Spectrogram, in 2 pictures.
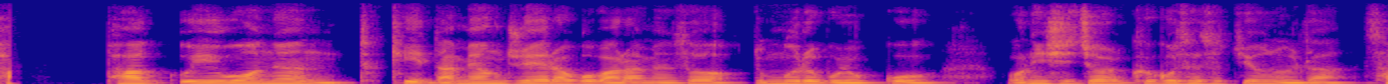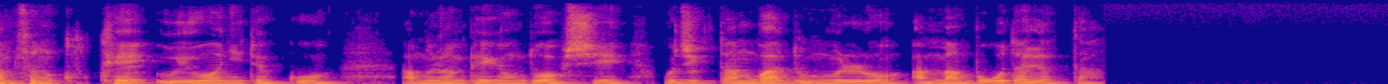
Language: Korean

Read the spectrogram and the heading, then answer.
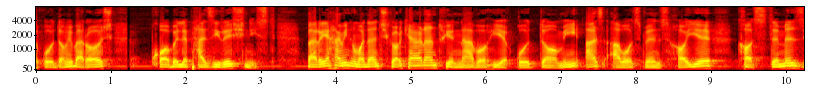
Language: Persian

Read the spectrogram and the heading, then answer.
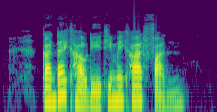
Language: Thai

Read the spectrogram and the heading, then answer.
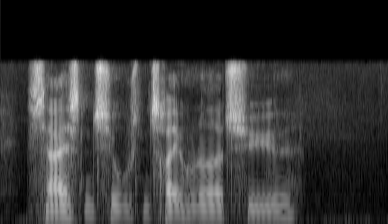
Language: Danish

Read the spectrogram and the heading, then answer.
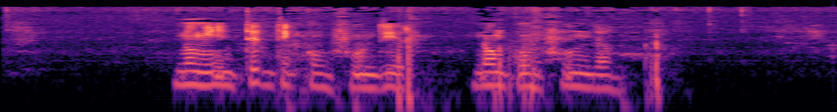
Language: Galician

